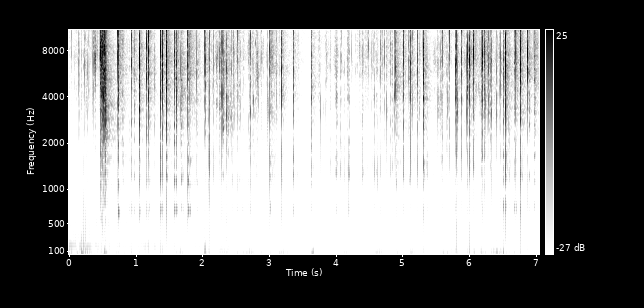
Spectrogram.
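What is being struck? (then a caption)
Small plastic spray bottle. Long nails quickly tap and scratch a small clear plastic spray bottle filled with pink liquid. Dozens of crisp, bright clicks and scratchy, crinkling rasps come in rapid bursts with no ring, over a faint low hum in the first two seconds.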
